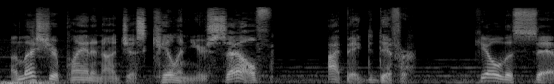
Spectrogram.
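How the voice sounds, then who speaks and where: A put-on character voice, drawling at a moderate pace with very wide pitch swings over clear background music. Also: man, fairly low pitch for a man. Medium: video game. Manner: swaggering, drawling, slangy.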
